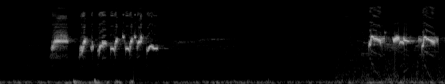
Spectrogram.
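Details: Sông Kôn red-whiskered bulbul singing in a morning training session: a rapid run of rich, slurred whistled notes, a pause, then a second shorter burst of bright warbles.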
